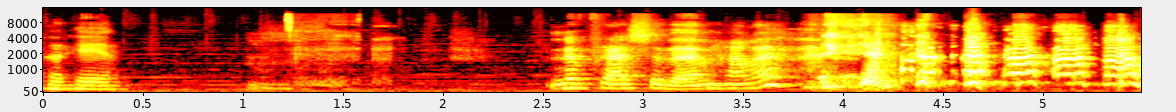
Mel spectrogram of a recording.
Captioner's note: laughter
